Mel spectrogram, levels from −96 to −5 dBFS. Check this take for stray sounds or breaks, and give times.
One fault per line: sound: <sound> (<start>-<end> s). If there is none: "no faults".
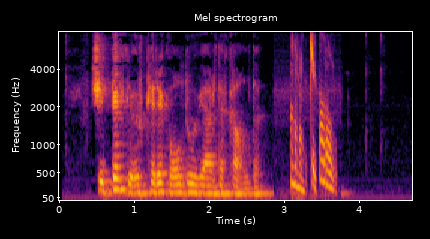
sound: chirp (3.1-3.7 s)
